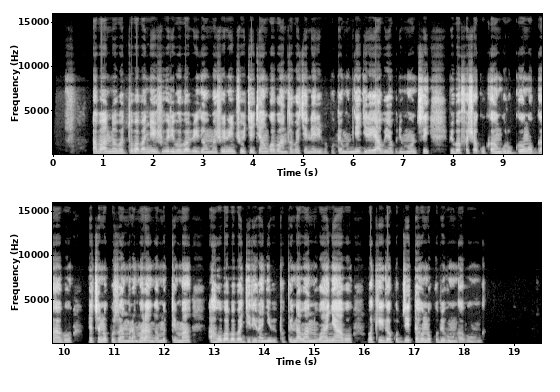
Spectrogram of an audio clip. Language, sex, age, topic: Kinyarwanda, female, 18-24, education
